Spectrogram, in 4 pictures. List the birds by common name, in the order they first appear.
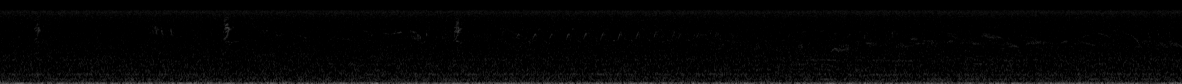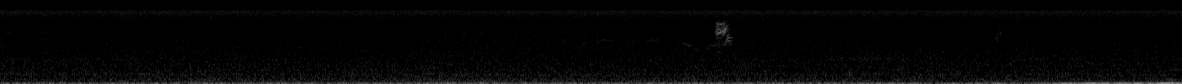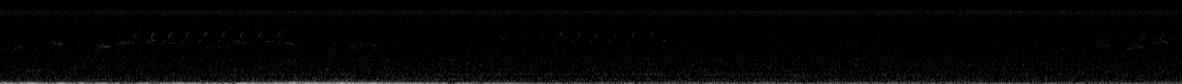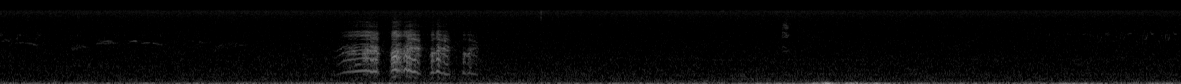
House Finch, Warbling White-eye, Eurasian Skylark, Hawaii Amakihi, Red-billed Leiothrix, Erckel's Francolin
